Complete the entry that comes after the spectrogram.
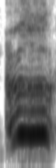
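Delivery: loud, high squeal of tires; imitated car screech. Woman racing up in her Camaro, imitated screech.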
